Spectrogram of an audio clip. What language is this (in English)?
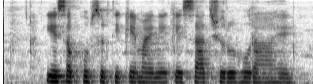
Urdu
